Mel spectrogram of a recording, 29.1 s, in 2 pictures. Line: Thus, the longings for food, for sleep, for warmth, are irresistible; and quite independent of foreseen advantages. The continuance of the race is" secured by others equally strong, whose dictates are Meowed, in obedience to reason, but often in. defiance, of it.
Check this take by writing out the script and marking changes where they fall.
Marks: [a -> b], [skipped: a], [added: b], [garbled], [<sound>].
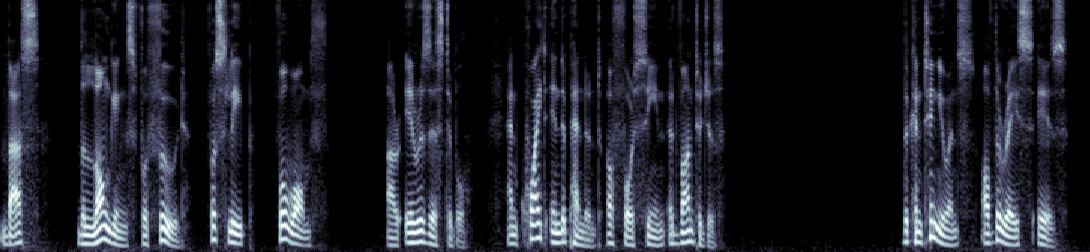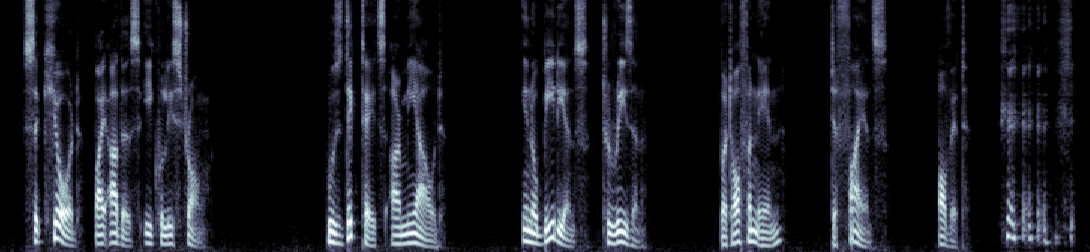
Thus, the longings for food, for sleep, for warmth, are irresistible; and quite independent of foreseen advantages. The continuance of the race is" secured by others equally strong, whose dictates are Meowed, in obedience to reason, but often in. defiance, of it. [laugh]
